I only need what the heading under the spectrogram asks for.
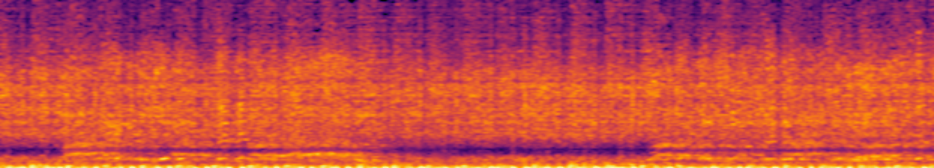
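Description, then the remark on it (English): Harsh, shrieked black metal vocals from a played album or EP recording tear through a dense, loud wall of distorted guitars and rapid drumming, steady and unrelenting for the whole stretch with no spoken voices. “he is shrieking like, in a way that I've never heard from this year.”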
